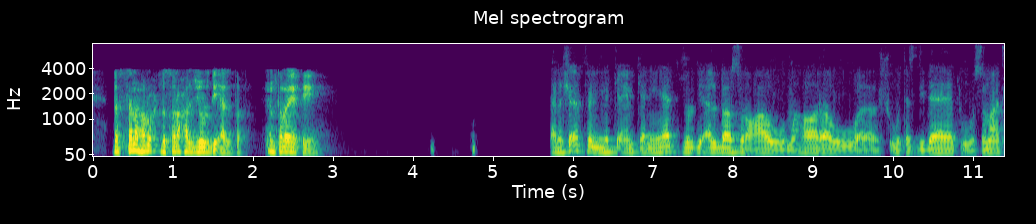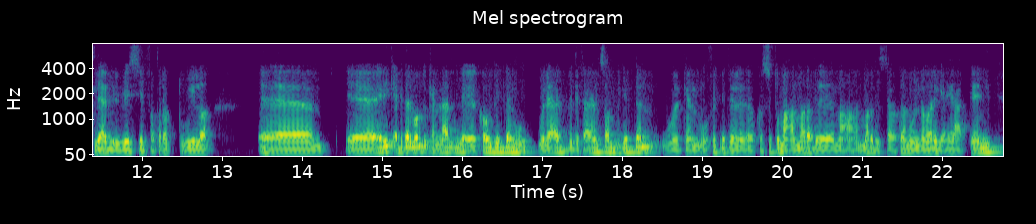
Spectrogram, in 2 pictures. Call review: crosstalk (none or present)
none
